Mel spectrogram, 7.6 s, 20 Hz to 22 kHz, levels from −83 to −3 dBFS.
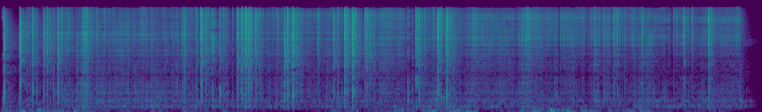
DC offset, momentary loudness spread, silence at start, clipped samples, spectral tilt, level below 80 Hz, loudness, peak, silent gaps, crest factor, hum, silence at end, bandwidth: under 0.1%; 10 LU; 0 s; under 0.1%; 2 dB/octave; -66 dBFS; -31 LUFS; 0 dBFS; none; 34 dB; none; 0.15 s; 17.5 kHz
